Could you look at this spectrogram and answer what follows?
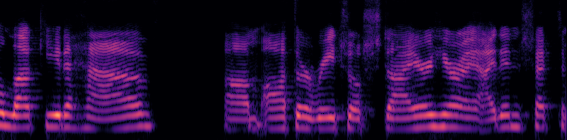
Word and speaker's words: Shteir: We're so lucky to have author Rachel Shteir here.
